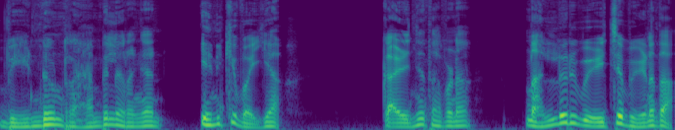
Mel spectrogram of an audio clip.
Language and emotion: Malayalam, fearful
